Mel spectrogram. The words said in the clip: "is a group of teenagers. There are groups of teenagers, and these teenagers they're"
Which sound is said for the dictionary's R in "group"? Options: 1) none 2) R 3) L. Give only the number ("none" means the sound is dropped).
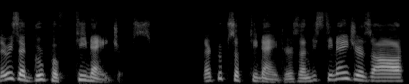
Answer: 2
